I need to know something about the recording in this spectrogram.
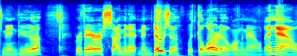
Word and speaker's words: Gallardo: That's spelled G- A L L A R D O. Gallardo. So that's the name.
